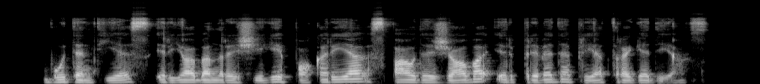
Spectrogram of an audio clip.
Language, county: Lithuanian, Šiauliai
